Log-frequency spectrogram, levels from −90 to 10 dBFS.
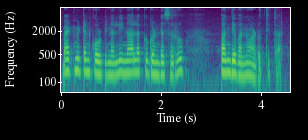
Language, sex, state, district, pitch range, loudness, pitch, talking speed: Kannada, female, Karnataka, Bangalore, 155-185 Hz, -18 LUFS, 175 Hz, 90 wpm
